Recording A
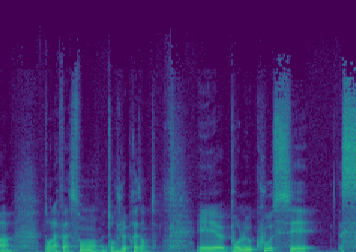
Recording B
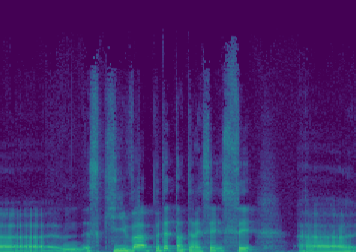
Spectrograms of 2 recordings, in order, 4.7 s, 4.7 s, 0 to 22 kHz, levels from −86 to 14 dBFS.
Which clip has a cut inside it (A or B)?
A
